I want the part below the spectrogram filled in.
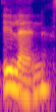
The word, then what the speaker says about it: Hélène: And my name is pronounced Hélène, so the H is silent. So the closest way to pronounce it from an English perspective would be Ellen, like Ellen DeGeneres.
